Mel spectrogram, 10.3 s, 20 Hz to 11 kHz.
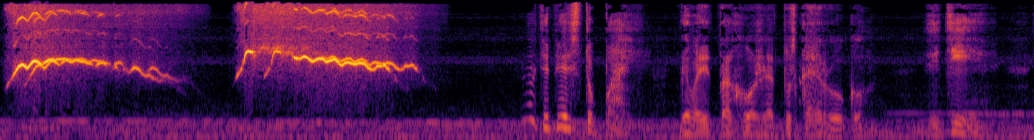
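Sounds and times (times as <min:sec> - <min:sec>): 
long wavering whistles carried by the wind: 0:00.0 - 0:05.2
steady low wind rumble: 0:00.0 - 0:10.3
speech: 0:05.4 - 0:10.3.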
